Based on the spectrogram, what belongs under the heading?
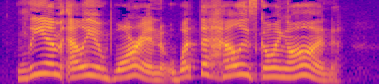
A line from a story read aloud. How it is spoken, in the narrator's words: I yell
